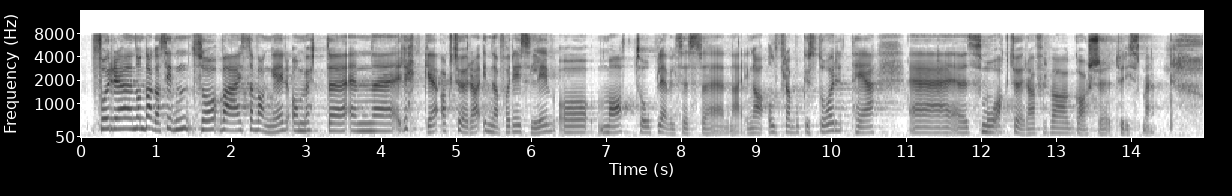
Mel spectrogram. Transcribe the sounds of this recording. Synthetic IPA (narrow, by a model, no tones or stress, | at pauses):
fɔɾnuːnd̪ɑːɡəsiːd̪n̩sɔʋɑɾjæɪst̪ɑʋɑŋːəɾɔmœt̪ːɛnɾɛkːəʔɑkt̪ʰøːɾɑʔɪnːɑfɔɾæɪsəliːʋɔmɑːt̪ʰɔʊpʰleːʋəlsəsnæ̰ːɾɪ̰ŋɑʔɑlt̪fɾɑbukəst̪oːɾt̪ʰɪl | smoːʔɑ̰kt̪ʰøːɾɑfɾɑɡɑ̰ːʂt̪ʰʉɾɪsmə̰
